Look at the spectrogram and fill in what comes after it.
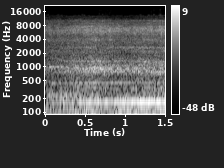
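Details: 2000 Ford Ranger after fuel pump replacement (bed removed; pressure had dropped to 5): steady, even engine note with no misses or stumbles; truck running cleanly.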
